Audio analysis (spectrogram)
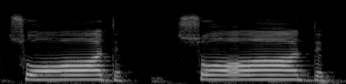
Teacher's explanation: صاد ایک تو حروف صفیریہ میں سے ہے، اس میں سیٹی کی آواز آنی چاہیے، اور دوسرا یہ حروف مستعلیہ میں سے ہے، اس کو ہم موٹا پڑھیں گے۔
